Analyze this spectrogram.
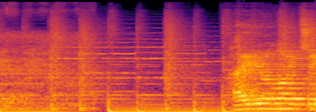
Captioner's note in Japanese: ため息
